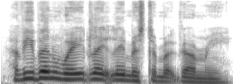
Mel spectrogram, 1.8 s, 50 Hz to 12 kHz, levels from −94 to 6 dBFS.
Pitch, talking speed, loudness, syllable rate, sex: 155 Hz, 240 wpm, -19 LUFS, 8.5 syllables/s, male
